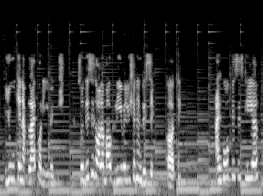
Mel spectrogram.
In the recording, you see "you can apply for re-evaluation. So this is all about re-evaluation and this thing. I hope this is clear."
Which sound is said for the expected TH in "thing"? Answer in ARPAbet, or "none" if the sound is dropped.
T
